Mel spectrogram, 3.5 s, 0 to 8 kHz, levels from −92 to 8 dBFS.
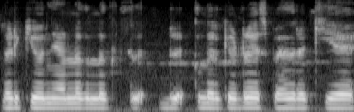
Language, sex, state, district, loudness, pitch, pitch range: Hindi, male, Rajasthan, Bikaner, -14 LUFS, 130 Hz, 125-135 Hz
